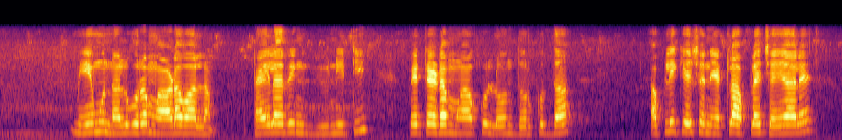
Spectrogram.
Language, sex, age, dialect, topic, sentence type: Telugu, male, 41-45, Telangana, banking, question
